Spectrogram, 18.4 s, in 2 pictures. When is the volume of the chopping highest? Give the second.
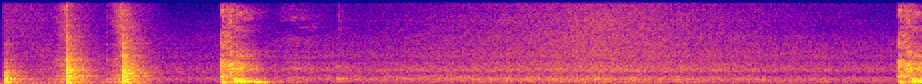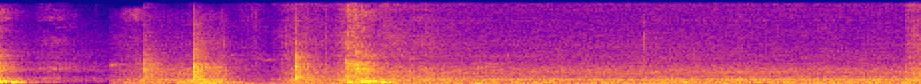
1 s.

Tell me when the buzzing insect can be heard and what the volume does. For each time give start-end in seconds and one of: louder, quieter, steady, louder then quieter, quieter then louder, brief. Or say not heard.
10.3-18.3 steady.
